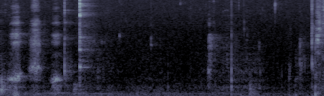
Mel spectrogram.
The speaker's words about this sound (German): Du löffelst einen Gin Tonic. Mhm, ich löffel einen Gin Tonic.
